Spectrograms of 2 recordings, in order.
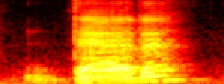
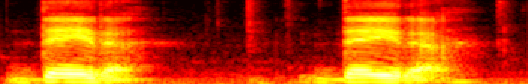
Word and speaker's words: data: E outra coisa que é importante, você tem data, que pode ser pronunciado assim, né? Tipo, algo como com esse som de E, assim, data. Mas você também pode falar data, data, com esse som de E. São duas pronúncias corretas, duas pronúncias que você vai encontrar.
